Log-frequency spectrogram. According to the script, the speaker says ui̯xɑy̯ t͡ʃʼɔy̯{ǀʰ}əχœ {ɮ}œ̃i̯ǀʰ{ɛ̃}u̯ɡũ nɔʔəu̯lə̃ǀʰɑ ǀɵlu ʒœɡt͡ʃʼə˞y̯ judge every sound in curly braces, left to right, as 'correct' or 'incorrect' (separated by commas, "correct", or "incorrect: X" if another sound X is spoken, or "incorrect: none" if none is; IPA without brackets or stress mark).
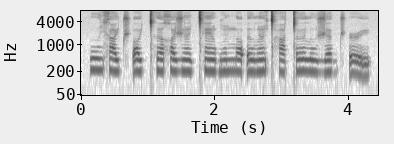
correct, incorrect: ʒ, correct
